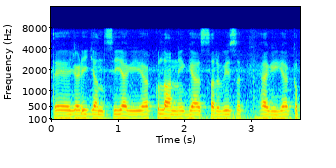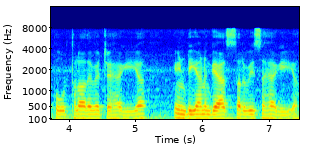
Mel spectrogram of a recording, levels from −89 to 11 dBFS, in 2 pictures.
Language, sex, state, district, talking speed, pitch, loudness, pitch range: Punjabi, male, Punjab, Kapurthala, 160 wpm, 125 Hz, -18 LUFS, 120-125 Hz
